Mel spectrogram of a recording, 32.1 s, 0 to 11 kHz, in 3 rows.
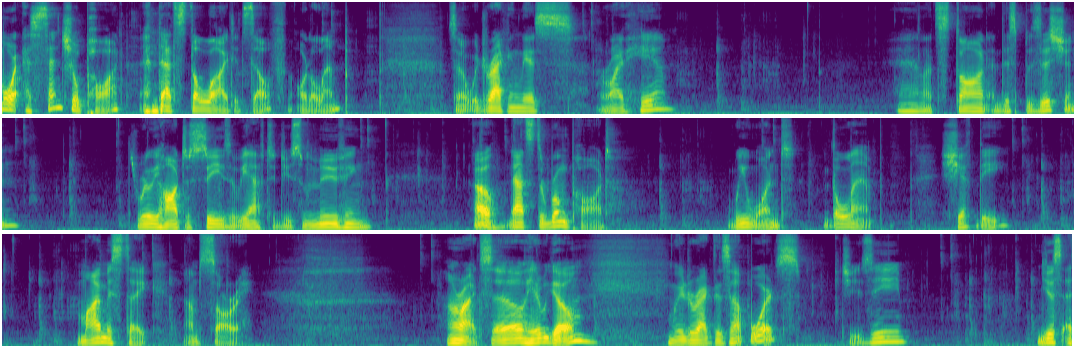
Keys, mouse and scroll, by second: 0.0 KP_7, 2.0 shift+middle drag, 3.3 click, 4.1-4.4 shift+middle drag, 5.1 g, 5.9 click, 6.2 shift+middle drag, 6.5 z, 7.3 shift+middle drag, 8.1 g, 11.5-12.0 middle drag, 12.0 scroll, 12.1 z, 12.4-12.8 middle drag, 13.0 shift+middle drag, 13.6 g, 13.9 z, 14.4 click, 15.0 g, 15.3 z, 15.8 x, 16.4 middle drag, 17.4 shift+middle click, 18.5 click, 19.5 KP_7, 20.3 shift+d, 21.2 shift+drag, 21.6 z, 21.9 shift+middle drag, 22.5 g, 23.3 shift+middle drag, 23.8 g, 25.8 shift+click, 26.3-26.8 middle drag, 26.3-26.8 scroll, 26.9 z, 27.5-27.8 shift+middle drag, 28.1 g, 28.4 z, 28.7 click, 29.0 shift+middle drag, 29.7 g, 29.9 z, 31.0 shift+click, 31.2 shift+middle drag, 31.9 middle click.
